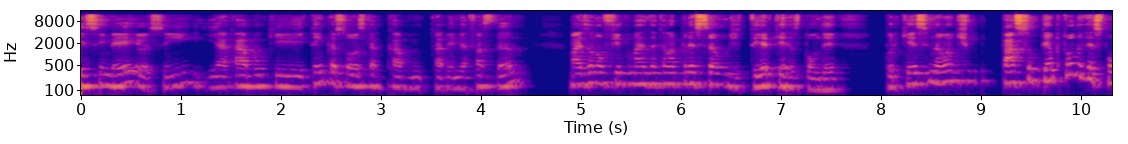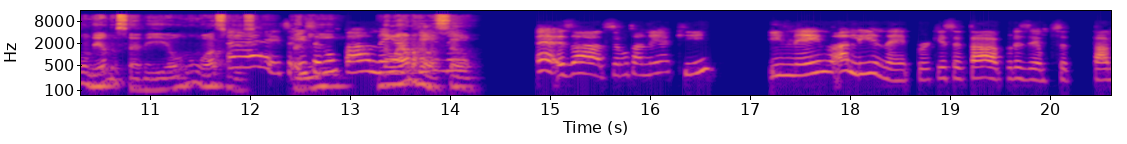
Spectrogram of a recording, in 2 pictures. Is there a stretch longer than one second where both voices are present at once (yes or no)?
yes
